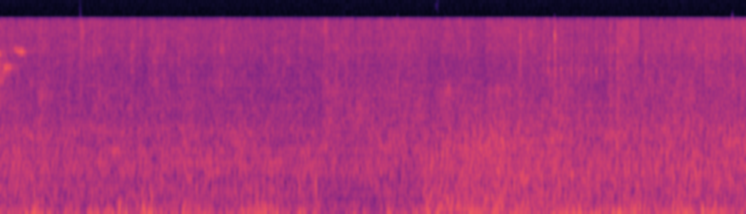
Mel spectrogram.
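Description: Bicycle tyres roll over asphalt.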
